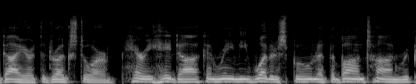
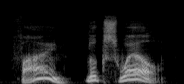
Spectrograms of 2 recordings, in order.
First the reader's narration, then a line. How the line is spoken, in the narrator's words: The carpenters and painters who did not actually assist crossed the lawn to peer through the windows and exclaim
